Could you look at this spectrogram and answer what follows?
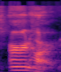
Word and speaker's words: Earnhardt: like this story now I said the name wrong it's Earnhardt it's Dale Earnhardt and Alex oh okay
